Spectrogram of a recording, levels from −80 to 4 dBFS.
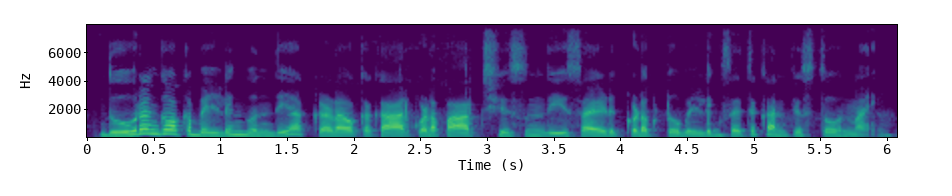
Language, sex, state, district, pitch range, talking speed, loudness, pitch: Telugu, female, Andhra Pradesh, Visakhapatnam, 170-195 Hz, 175 wpm, -24 LUFS, 180 Hz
